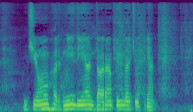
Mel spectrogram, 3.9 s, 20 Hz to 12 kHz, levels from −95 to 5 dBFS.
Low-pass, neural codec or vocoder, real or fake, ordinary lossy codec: 10.8 kHz; codec, 32 kHz, 1.9 kbps, SNAC; fake; MP3, 48 kbps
